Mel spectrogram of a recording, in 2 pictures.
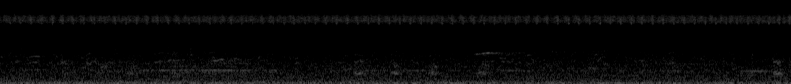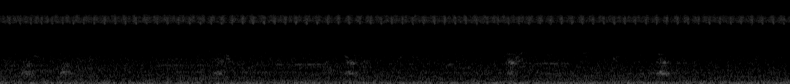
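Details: Summer evening, June 2023, in the Novye Buregi tract of Novgorod Oblast: crickets produce a continuous bright high trill, while scattered faint short bird chirps and whistles come and go over soft low ambient noise.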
